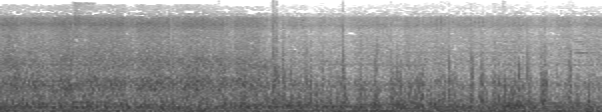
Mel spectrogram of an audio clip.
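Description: Darjeeling Mail passenger train running at speed, heard from aboard: a steady rumble and rush of air, with quick clicks of the wheels over the rails from about halfway through.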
